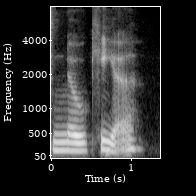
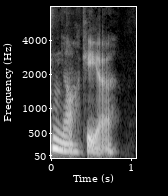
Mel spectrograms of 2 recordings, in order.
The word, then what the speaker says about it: Nokia: No, Nokia is mostly pronounced in India as Nokia. – Yeah. – But the right way to say Nokia is Nokia.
